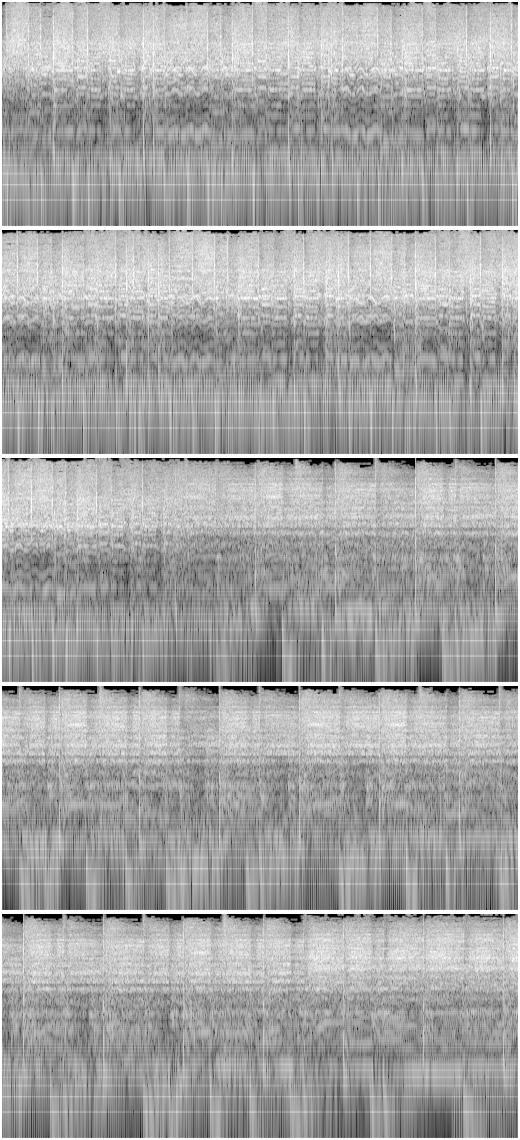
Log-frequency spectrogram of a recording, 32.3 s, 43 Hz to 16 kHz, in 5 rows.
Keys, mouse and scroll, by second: 0.7 a, 2.8 click, 3.7 space, 5.2 space, 6.2 click, 6.7 space, 7.5 click, 8.7 click, 10.0 click, 10.7 Return, 12.2 click, 13.2 a, 14.8 right click, 15.5-17.5 drag, 17.8 a, 21.8 click, 23.5 space, 24.0 click, 25.0 click, 27.0 click, 27.8 Return, 29.7 click, 31.9 space.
